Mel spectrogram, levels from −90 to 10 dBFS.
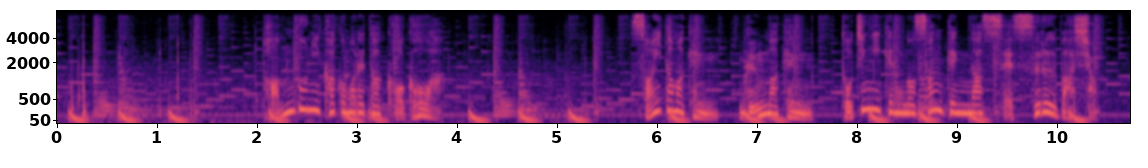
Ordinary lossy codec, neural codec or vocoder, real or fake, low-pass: none; none; real; 7.2 kHz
